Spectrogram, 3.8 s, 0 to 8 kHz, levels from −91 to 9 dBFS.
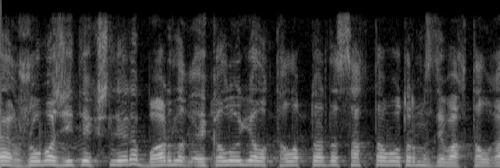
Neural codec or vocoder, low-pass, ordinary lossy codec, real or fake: none; 7.2 kHz; none; real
